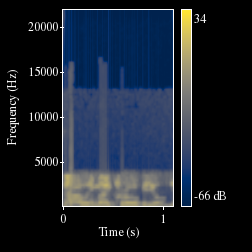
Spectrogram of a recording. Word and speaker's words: polymicrobial: We're talking about Pope Francis, who is in the hospital, not feeling well, with a polymicrobial, I think I'm pronouncing it right, did I say it right? Doctor? – Polymicrobial, yes. – Polymicrobial infection.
